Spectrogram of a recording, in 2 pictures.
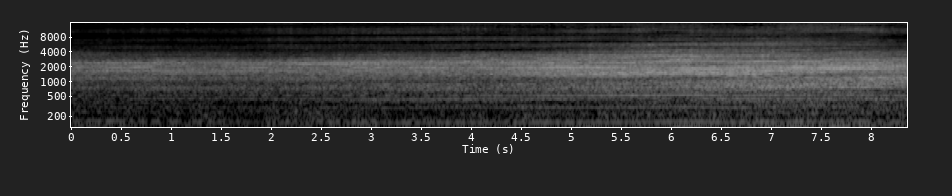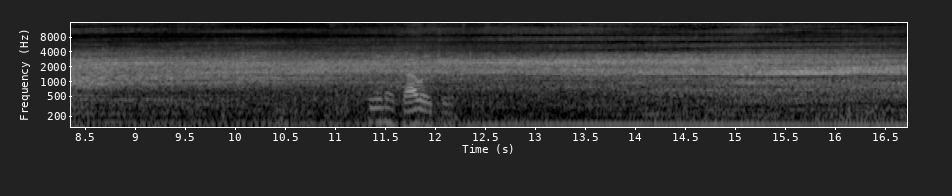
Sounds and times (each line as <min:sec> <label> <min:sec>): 0:00.0 snowmobiles pass by far 0:16.7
